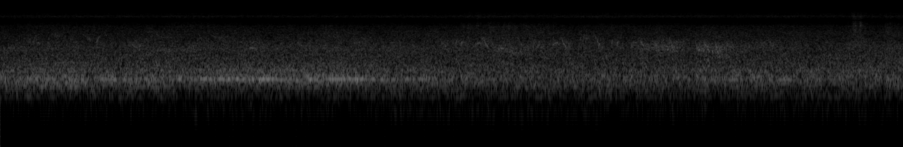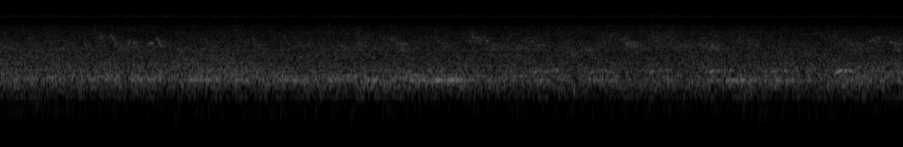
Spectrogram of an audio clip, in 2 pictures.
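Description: Outdoor morning ambience: faint, scattered bird chirps over a steady background hiss, with a faint hum that comes and goes.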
